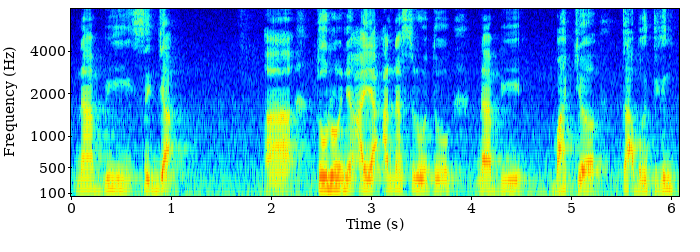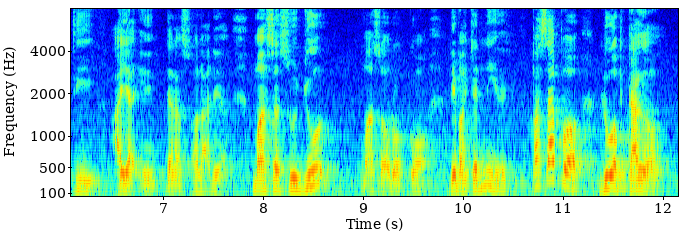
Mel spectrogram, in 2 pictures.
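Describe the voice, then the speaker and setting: Malaysian male religious teacher, animated lecture style, acts out quotes, faint background noise. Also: normal speed. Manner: animated storyteller, swinging pitch for quoted voices, repeats words for emphasis. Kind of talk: Quran commentary lecture.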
